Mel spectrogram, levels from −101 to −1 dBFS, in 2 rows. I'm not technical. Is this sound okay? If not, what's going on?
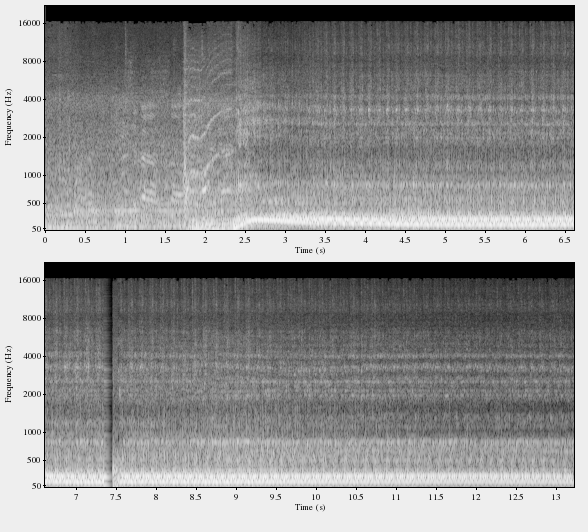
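No. From 7.35 to 7.53 s the sound turns into a brief fading buzz, then resumes with a piece missing, likely a long network dropout where audio never arrived.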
